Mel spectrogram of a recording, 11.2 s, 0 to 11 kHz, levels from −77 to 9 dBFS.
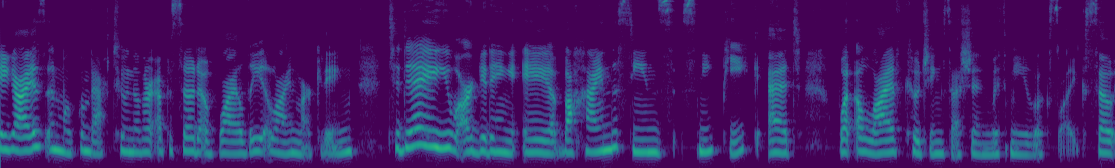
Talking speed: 165 wpm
